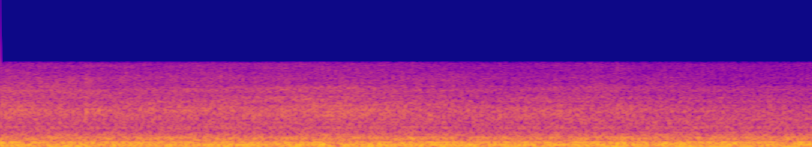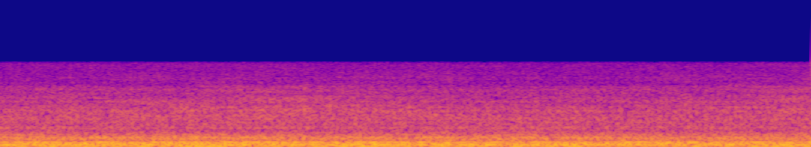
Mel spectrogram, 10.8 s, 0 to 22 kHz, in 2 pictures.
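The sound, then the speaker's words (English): A car engine idles steadily in stopped traffic on the interstate on a hot day, running at over 200 degrees, a continuous low rumble heard from inside the vehicle, unchanging and fairly loud throughout, with no voices. “Hopefully my car won't overheat. I'm over 200 degrees now.”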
